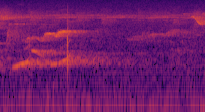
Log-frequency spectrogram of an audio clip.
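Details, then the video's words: A gibbon sings its morning song in the jungle at Camp Leakey, Tanjung Puting, with distant rising, sliding hoots over a steady high insect drone. "Amazing Sound of Jungle at Camp Leakey By Gibbon"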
